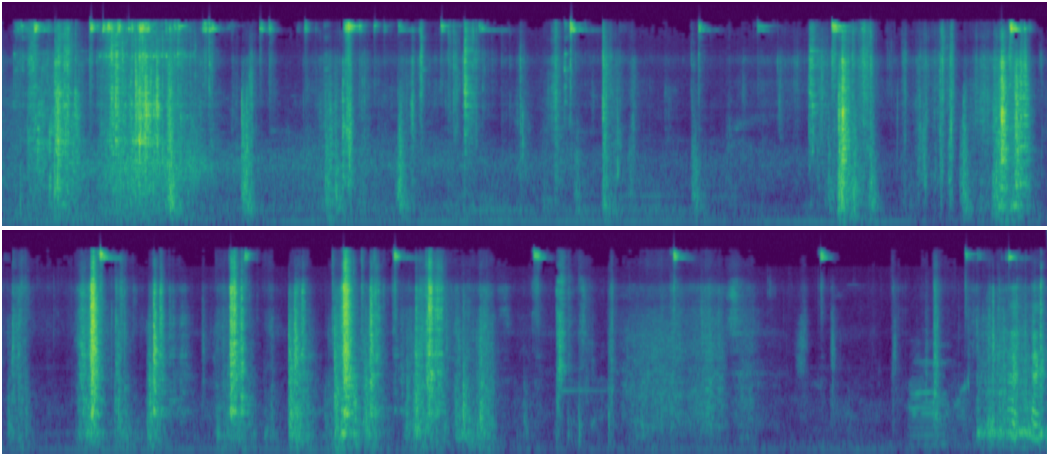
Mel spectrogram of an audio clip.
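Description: Heavy metal parts clank and thud against a truck bed.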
